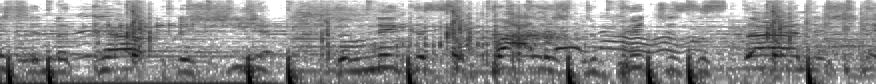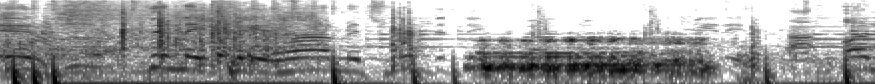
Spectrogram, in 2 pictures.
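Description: Hip hop backing track with a heavy bass line, mixed with skateboard sounds: sharp clacks of the board popping and landing over rolling wheels. The bass drops out for the last couple of seconds.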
